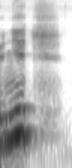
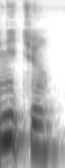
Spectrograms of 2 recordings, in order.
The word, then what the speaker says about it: Nietzsche: le célèbre énoncé de Nietzsche « Dieu est mort ». C'est pas moi qui le dis, hein, c'est Nietzsche. C'est Nietzsche, ou Nietzsche. Ouais, ben on doit le dire comme ça.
